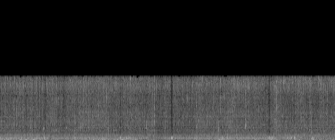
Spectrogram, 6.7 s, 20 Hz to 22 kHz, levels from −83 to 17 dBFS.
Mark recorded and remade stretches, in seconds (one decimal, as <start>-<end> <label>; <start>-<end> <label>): 0.0-6.7 recorded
